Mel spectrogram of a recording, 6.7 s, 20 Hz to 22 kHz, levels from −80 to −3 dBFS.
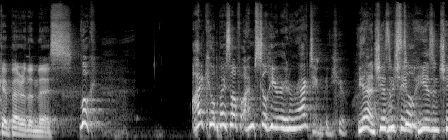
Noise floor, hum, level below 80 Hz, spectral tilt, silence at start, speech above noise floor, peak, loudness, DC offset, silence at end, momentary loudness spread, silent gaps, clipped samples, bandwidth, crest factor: -58 dBFS; none; -58 dBFS; -3.5 dB/octave; 0 s; 43 dB; -2 dBFS; -15 LUFS; under 0.1%; 0 s; 13 LU; none; under 0.1%; over 20 kHz; 14 dB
